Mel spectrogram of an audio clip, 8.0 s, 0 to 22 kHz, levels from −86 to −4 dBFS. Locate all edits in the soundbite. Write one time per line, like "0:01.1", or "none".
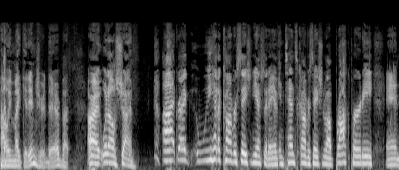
0:03.5
0:05.5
